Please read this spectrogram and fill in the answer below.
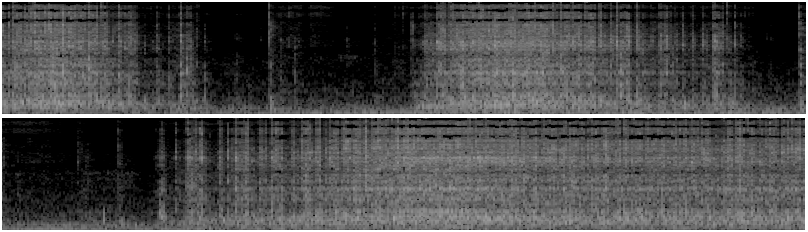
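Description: Vintage Singer sewing machine stitching along the curved outline of an appliqué shape. It runs in three spells, stopping briefly twice, with a sharp click at the second stop.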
